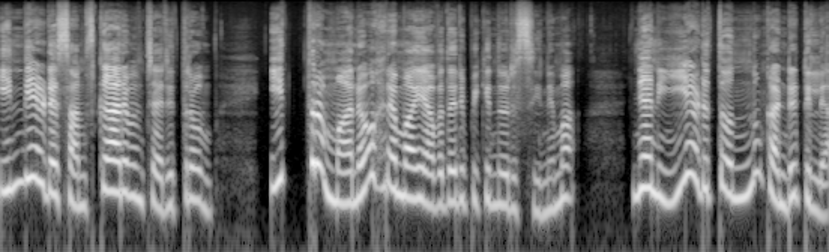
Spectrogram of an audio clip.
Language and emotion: Malayalam, happy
